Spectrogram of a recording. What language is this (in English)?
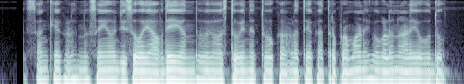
Kannada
